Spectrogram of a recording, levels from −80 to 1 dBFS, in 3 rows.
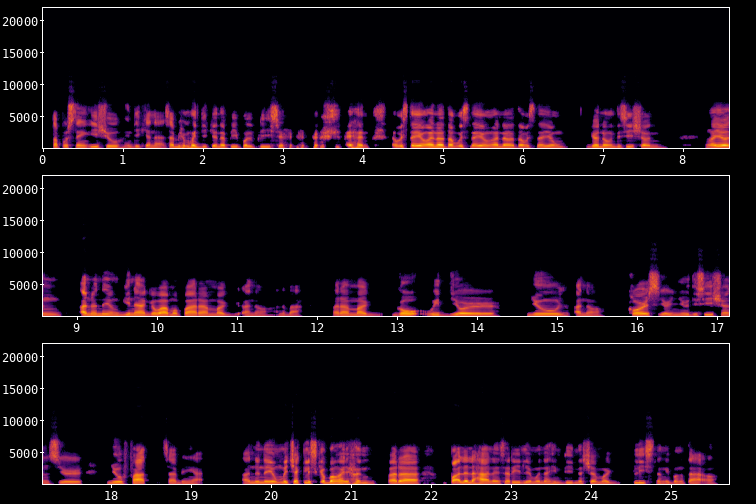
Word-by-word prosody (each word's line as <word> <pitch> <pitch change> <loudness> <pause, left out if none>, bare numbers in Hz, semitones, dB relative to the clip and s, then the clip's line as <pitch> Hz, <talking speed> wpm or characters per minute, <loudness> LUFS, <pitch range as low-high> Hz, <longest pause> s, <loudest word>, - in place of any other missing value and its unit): tapos 125 +1 0
na 130 - +1
yung - - -7
issue, 135 -3 -1
hindi 120 0 -7
ka - - -2
na 105 -1 -6
sabi - - -1
mo 160 +2 +4
hindi 130 -2 -7
ka - - +1
na 130 - +3
people 120 0 -2
pleaser, 120 -3 -2 0.8
ayan, - - +3 0.3
tapos - - 0
na 150 - +4
yung 145 - +4
ano, 145 0 +7
tapos 155 +3 +2
na 155 - +2
yung 150 -1 +1
ano, 135 -2 +2
tapos 135 +1 0
na 140 - -1
yung 130 -1 -4 0.3
gano'n 135 0 +2
desisyon. 125 -2 -2 0.5
Ngayon, 165 -1 +4 0.3
ano 180 +3 +6
na 205 0 -2
yung 185 -3 -6
ginagawa 135 -2 +3
mo 125 - -1
para 120 -1 +2
mag-ano, 110 -4 -7
ano 105 - -13
ba? 95 - -7 0.4
Para 120 0 -1
mag-go 125 +2 0 0.2
with 130 -2 -4
your 120 -1 +2 0.4
new 150 +2 0 0.2
ano, 110 -3 -6 0.3
course, 155 +1 +3
your 120 -2 -3
new 120 0 -6
decisions, 140 +3 -3
your 115 -1 -2 0.4
new 150 +1 +1
path - - +4 0.2
sabi 105 -1 -7
nga. - - -10 0.5
Ano 140 +5 -3
na 160 0 +2
yung 155 - 0
may 155 - +3
checklist 145 +1 +3
ka - - +5
ba 130 -1 +6
ngayon, 145 +4 -1 0.2
para 130 -1 +5 0.4
paalalahanan 130 -1 +5
ang - - -8
sarili 125 -2 -2
mo 125 - -4
na 125 - -4
hindi 120 -2 -7
na 120 - -5
siya 125 - 0
mag-please 120 +4 -4
ng 120 -1 -7
ibang 120 0 -7
tao? 105 +1 -4
130 Hz, 175 wpm, -24 LUFS, 120-145 Hz, 0.8 s, ano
